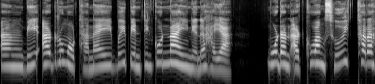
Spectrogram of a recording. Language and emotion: Bodo, disgusted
